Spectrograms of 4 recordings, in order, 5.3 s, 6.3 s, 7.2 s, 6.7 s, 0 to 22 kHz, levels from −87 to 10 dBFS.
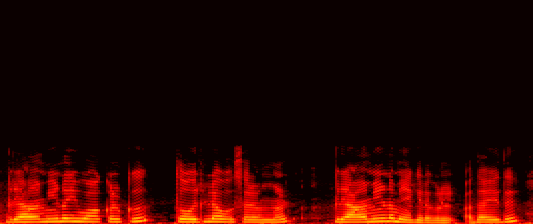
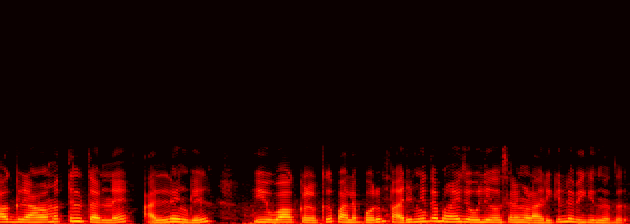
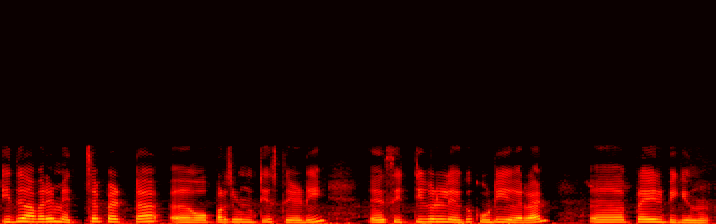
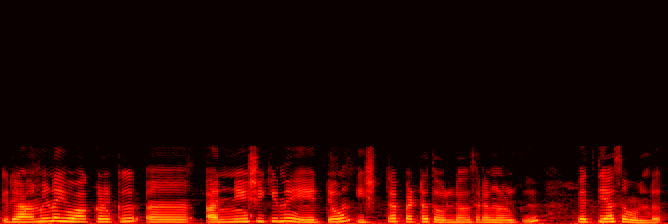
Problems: low volume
